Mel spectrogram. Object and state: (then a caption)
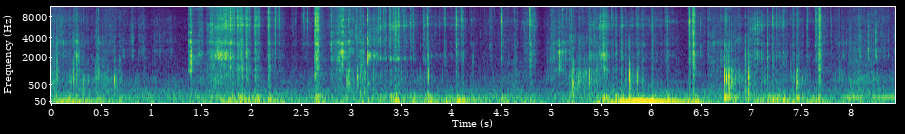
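Very dry soap bar. A hand-held, solid, very dry yellow soap bar is scraped and shaved with a metal box-cutter blade, with crumbly flakes falling onto a grey cloth. Dry crackling scrapes and sharp, bright ticks come in an irregular run over a low background rumble.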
